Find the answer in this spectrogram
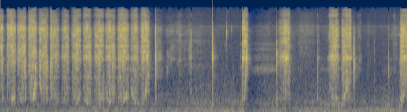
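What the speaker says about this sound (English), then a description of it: "use this knife just as a scraper" A knife used as a scraper smooths a hand-carved wooden spoon in a quick series of rhythmic raspy strokes, close and crisp, followed by a few slower, scattered scrapes.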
